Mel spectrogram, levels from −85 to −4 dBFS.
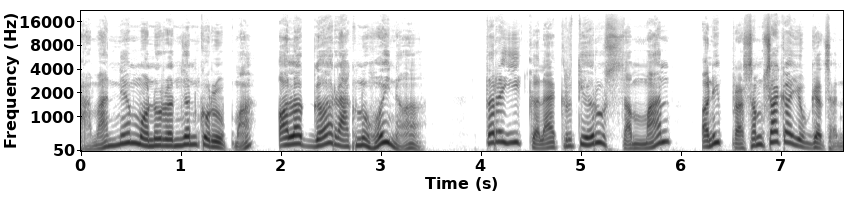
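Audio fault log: No fault was found in this speech audio.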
